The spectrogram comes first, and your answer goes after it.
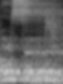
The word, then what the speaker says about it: Besant: Two of my great uncles, Venerable Shivarao and Venerable Sanjeev Rao, were part of the circle around Annie Besant, or Besant, as she insisted her name should be pronounced.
